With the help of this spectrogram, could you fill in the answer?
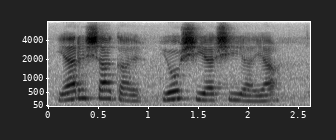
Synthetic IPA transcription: jaɾiʃakʼa | joʃijaʃijaja

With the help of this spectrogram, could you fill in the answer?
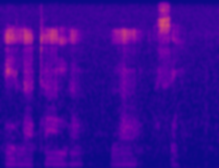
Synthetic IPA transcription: ɛlatʰandʱa | la | si

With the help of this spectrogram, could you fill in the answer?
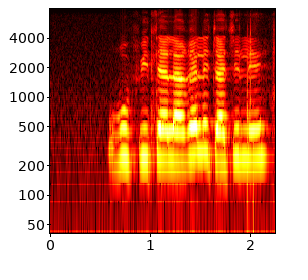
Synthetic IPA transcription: ɣʊfiɬʼɛlaɣɛlɪt͡ʃʼat͡ʃʼɪlɪ

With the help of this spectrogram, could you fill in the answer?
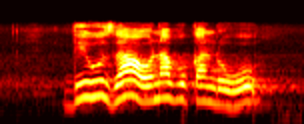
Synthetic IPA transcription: d̪iɦuzaɦɔnaβukʼandʱɔɦo

